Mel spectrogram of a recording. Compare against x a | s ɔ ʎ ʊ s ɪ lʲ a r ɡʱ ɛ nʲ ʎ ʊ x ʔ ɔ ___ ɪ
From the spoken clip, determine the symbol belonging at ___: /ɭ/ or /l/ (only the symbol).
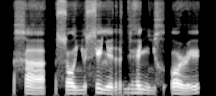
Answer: ɭ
